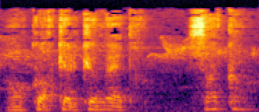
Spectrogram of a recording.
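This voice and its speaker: A man leading a guided relaxation session in a calm, measured voice, speaking directly to the listener. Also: medium pitch, background noise. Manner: calm, measured second-person guiding. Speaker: hypnotherapist guide. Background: soft background music.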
